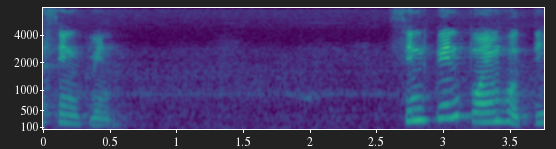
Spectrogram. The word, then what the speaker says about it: cinquain: सिनक्वीन, इसका प्रोनाउंसिएशन होता है सिनक्वीन।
